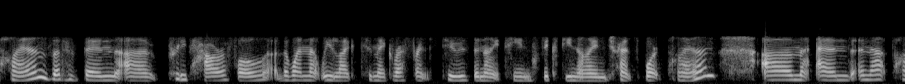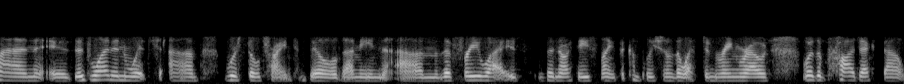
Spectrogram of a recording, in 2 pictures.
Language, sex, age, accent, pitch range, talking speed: English, female, 30-49, American, 175-225 Hz, 185 wpm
